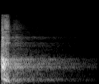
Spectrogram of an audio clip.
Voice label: surprise; smite; poseidon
